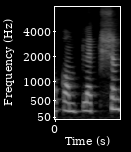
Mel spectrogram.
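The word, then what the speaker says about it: complexion: इसको कॉम्प्लेक्शन पढ़ेंगे, कॉम्प्लेक्शन। तो यहाँ पर भी आधा क और श प्रोनाउंसिएशन हो रहा है एक्स का, ये देखिए यहाँ पर।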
